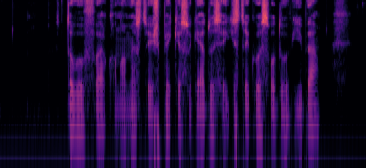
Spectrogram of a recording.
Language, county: Lithuanian, Marijampolė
